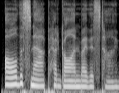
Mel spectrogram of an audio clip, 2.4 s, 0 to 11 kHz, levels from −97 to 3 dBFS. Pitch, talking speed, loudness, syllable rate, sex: 175 Hz, 200 wpm, -18 LUFS, 3.6 syllables/s, female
